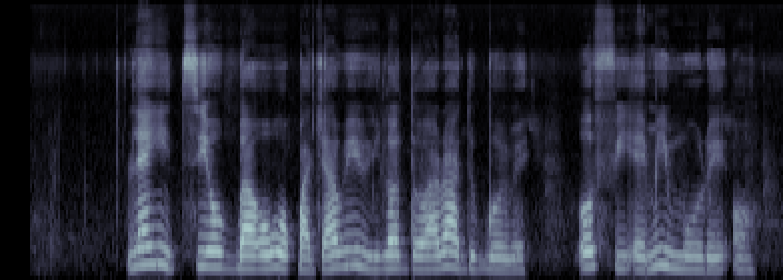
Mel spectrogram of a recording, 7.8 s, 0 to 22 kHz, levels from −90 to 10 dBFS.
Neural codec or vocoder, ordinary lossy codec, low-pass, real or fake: vocoder, 48 kHz, 128 mel bands, Vocos; none; none; fake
